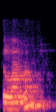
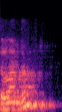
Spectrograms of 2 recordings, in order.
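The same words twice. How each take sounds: No difference in how they are said.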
